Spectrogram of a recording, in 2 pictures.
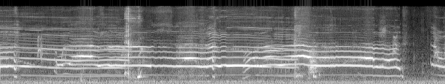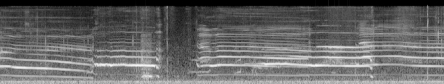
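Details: Domestic cat yowling at a visiting cat through a screen door, sustained harmonic wails bending up and down, repeated long calls broken by brief pauses and occasional clicks, low steady hum underneath.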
